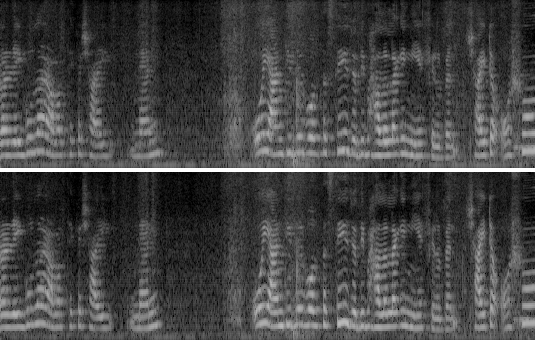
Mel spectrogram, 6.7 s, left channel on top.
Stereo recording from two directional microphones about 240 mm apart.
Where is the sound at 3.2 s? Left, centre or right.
Centre.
